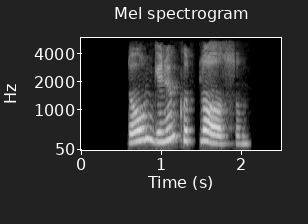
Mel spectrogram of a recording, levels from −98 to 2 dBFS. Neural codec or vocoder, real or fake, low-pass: none; real; 5.4 kHz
